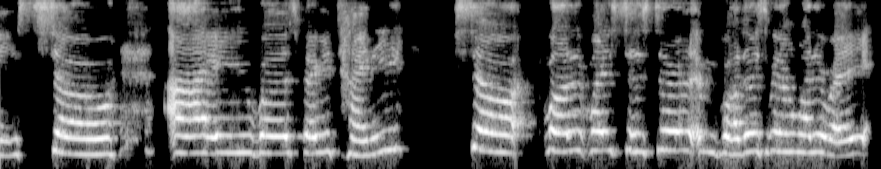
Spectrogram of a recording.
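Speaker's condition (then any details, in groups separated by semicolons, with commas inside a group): Cerebral palsy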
